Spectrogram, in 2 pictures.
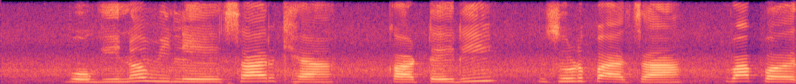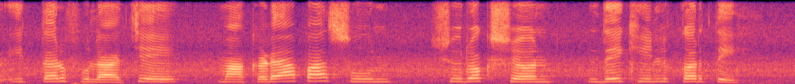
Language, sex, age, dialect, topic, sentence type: Marathi, female, 18-24, Varhadi, agriculture, statement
